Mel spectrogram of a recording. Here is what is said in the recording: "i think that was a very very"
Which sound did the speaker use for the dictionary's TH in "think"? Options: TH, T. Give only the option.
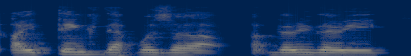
TH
